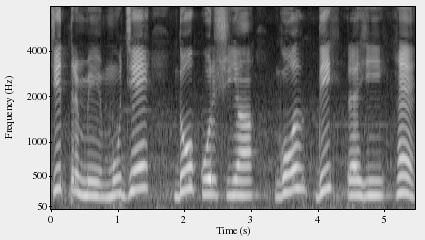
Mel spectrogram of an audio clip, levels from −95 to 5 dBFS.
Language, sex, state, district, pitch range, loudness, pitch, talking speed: Hindi, female, Madhya Pradesh, Katni, 215-270 Hz, -17 LUFS, 225 Hz, 100 wpm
